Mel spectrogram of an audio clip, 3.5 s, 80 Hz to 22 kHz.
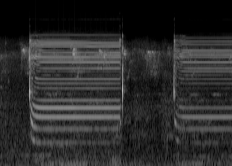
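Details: GM8999 power inverter after repair (customer complained of weak output, switch failing often; relay added to reduce line loss, output rose from 125 to nearly 150): sharp, high steady buzz at maximum setting, stops and returns at same pitch; normal full output.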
